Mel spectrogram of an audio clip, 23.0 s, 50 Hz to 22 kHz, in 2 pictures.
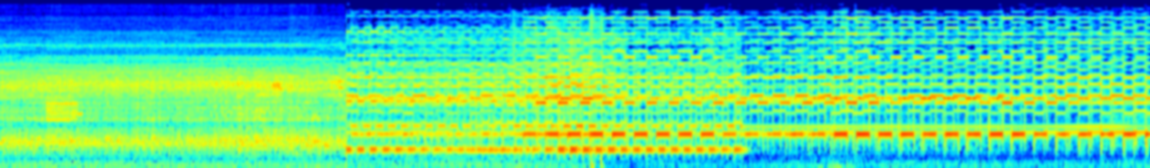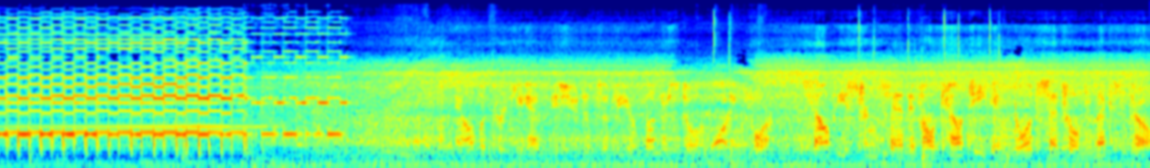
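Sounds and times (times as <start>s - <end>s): electronic alert tone: 3.5s - 11.9s
fast pulsing beeps: 3.5s - 15.0s.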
